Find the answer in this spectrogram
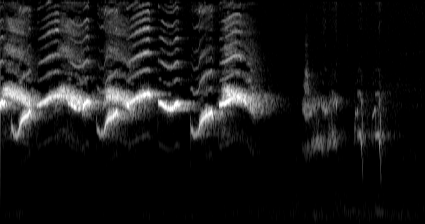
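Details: Caged Chinese hwamei of the fighting kind: a chain of loud looping whistles, each rising then dipping, for almost three seconds, followed by a few softer, scratchy notes.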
